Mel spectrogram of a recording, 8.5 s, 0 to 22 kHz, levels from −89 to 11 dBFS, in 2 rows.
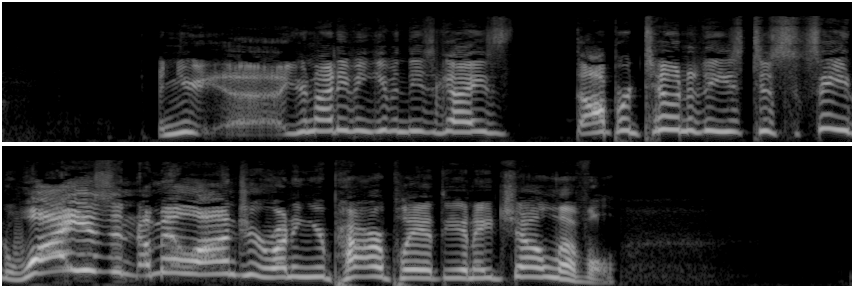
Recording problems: none

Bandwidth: 14.5 kHz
